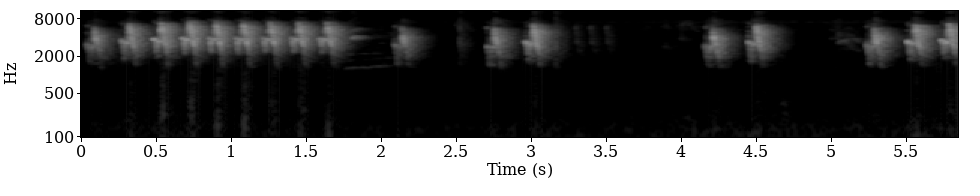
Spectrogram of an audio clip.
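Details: Bar-winged prinia in emotional ngebren and nembak song, a lure for unwilling singers: a fast rattling run of about nine buzzy notes, then scattered pairs of sharp chips.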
